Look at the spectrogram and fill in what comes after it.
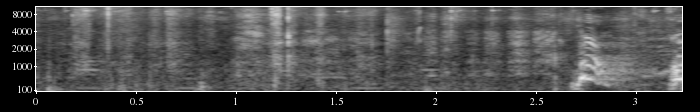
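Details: Yorkshire Terrier, described as a rapper dog, giving two short harmonic yips or barks near the end, each rising then falling, over steady background noise and faint clicks.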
